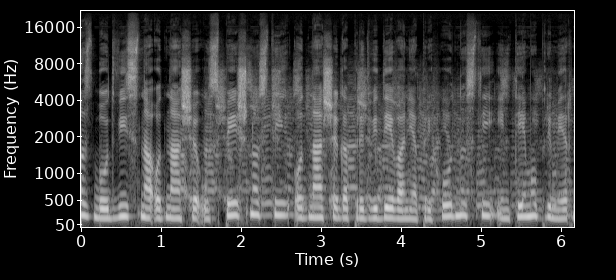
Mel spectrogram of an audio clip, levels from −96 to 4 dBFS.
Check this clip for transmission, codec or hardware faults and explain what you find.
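There is one fault: feedback echo between two devices. It starts at 1.24 s and runs to the end of the speech. Each word returns roughly every 0.4 s, with the loudest repeat about 16 dB below the direct speech. Two devices in the same room are on the call. One plays out what the other's microphone sent, and that microphone picks it up again. Each device's echo canceller removes only its own playback, so the loop survives and the speech comes round again, thinner and ringing.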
